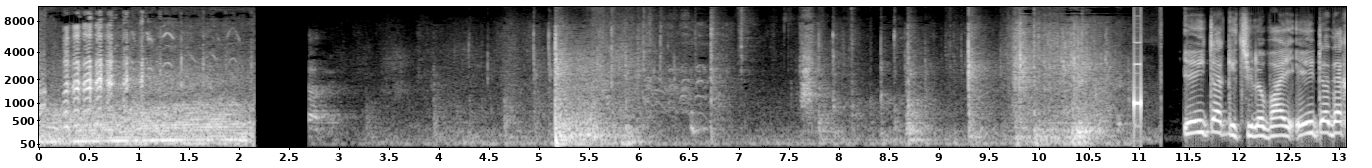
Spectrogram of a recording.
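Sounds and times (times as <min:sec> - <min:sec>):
drywall smashing: 0:05.1 - 0:06.1.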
